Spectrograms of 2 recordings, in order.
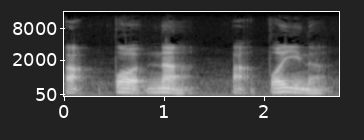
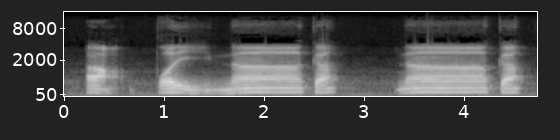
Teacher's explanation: Kemudian yang kedua a'tona, a'toina, na-nya panjang. Itu panjang biasa.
